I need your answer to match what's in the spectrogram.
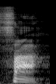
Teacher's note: जब आप सा बोलेंगे तो आपका जीभ जो है तालु से टकराएगी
